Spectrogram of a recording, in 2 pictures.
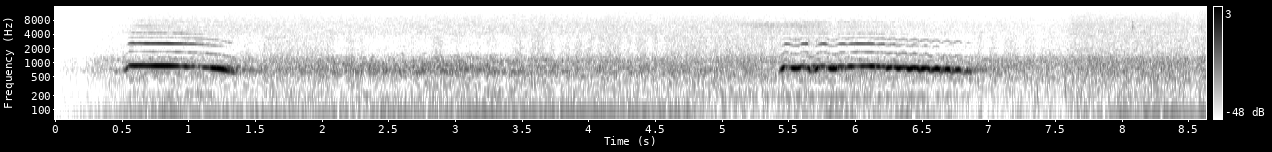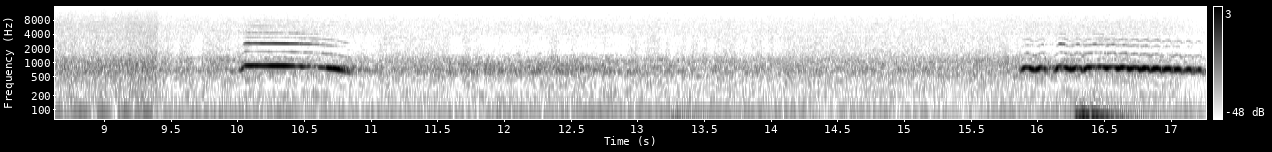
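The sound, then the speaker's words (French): A little owl hooting, four clear whistled calls with strong harmonics spaced several seconds apart, over a faint low steady hum. “Ah oui, Barbara la petite chouette.”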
